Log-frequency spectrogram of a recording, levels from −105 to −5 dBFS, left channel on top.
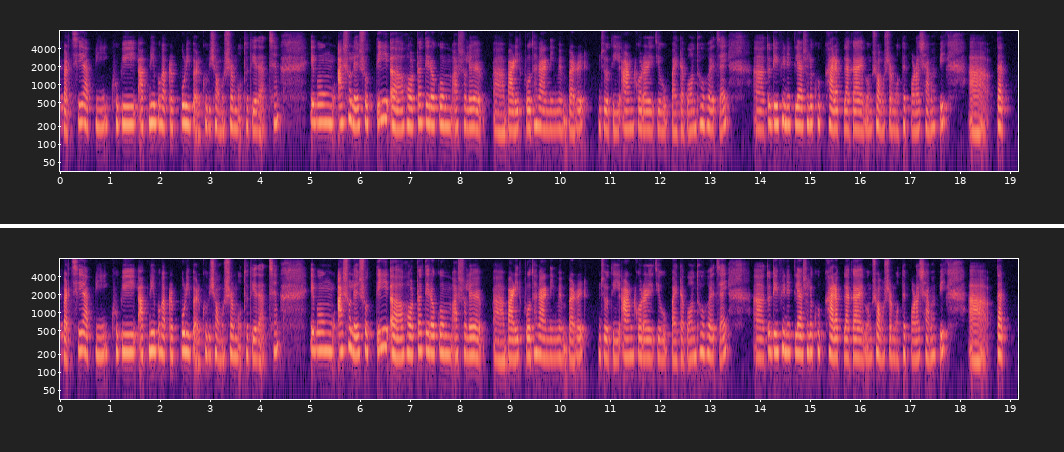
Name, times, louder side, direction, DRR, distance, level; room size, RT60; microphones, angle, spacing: voice 1, 0.0-18.9, right 1 dB, 25° right, 1.0 m, -31 dB
9.3 x 6.1 x 3.8 m
head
